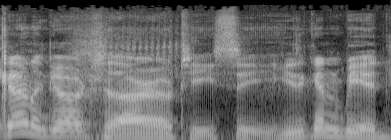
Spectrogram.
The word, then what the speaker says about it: ROTC: They don't call it that though. They call it ROTC. – That's true. – Yeah, it rhymes with Nazi.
